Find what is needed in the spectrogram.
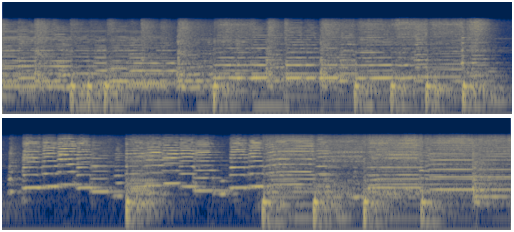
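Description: Small jazz combo playing live: two saxophones over upright double bass and drum kit. About five seconds in, the bass and drums drop out for a couple of seconds while the saxophones play a fast run of notes, then the full band comes back in.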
